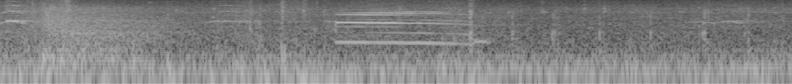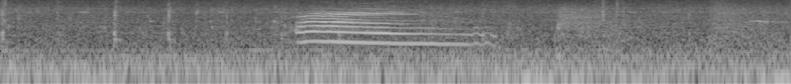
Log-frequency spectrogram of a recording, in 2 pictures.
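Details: Walking through a city-centre park, a stray grey tabby cat meows twice, each call long, clear and gently falling in pitch, over a steady low hum of outdoor noise.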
